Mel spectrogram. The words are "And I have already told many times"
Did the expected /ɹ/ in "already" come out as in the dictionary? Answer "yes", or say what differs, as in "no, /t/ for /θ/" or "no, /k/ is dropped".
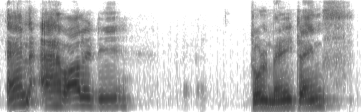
no, /ɹ/ is dropped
